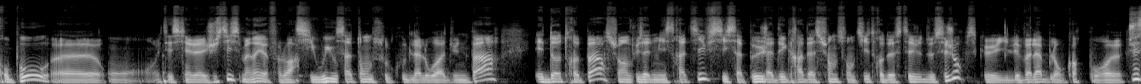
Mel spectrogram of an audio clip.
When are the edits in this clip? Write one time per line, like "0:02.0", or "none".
0:03.0
0:03.3
0:06.3
0:07.6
